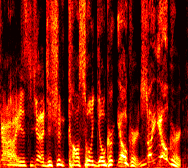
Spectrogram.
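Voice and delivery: hammed-up outraged stand-up impression. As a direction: sputter an exasperated rant, pitch climbing to a squawk.

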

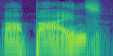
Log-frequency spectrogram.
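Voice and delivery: high mock Aussie "Oh, Bones"; Aussie accent parody; mock Australian. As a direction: repeat it the way you did to your girlfriend. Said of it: "I was repeating to my girlfriend".

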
